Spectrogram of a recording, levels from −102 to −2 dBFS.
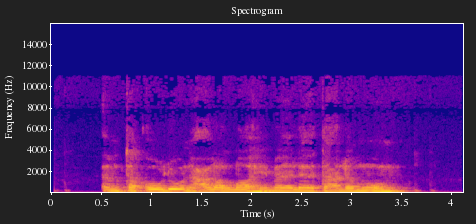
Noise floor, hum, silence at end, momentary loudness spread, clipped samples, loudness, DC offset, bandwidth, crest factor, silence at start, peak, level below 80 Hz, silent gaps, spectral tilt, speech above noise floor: -52 dBFS; none; 0.55 s; 7 LU; under 0.1%; -19 LUFS; under 0.1%; 6.4 kHz; 12 dB; 0.5 s; -6 dBFS; -52 dBFS; none; -10 dB/octave; 34 dB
